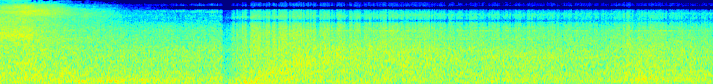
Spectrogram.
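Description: Jet aircraft engine roar, a loud steady rushing noise with a brief dip about two seconds in.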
